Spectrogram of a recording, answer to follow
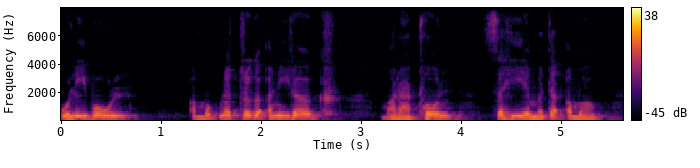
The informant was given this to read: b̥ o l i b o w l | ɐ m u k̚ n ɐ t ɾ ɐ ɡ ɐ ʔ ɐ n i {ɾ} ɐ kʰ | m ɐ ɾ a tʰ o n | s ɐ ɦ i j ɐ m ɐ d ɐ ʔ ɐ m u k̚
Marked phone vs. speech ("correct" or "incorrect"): correct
